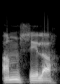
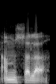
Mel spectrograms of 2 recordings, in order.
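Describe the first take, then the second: First: The second vowel sounds like 'i'. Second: The second vowel sounds like 'a'. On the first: The speaker calls it right. "ठीक है" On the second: The speaker calls it wrong. "इसे अमसला बोल देते हैं, ये गलत है"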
